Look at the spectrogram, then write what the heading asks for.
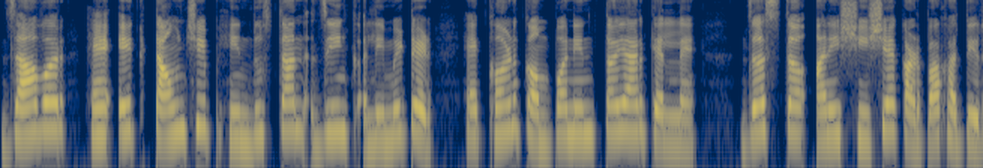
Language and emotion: Goan Konkani, neutral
